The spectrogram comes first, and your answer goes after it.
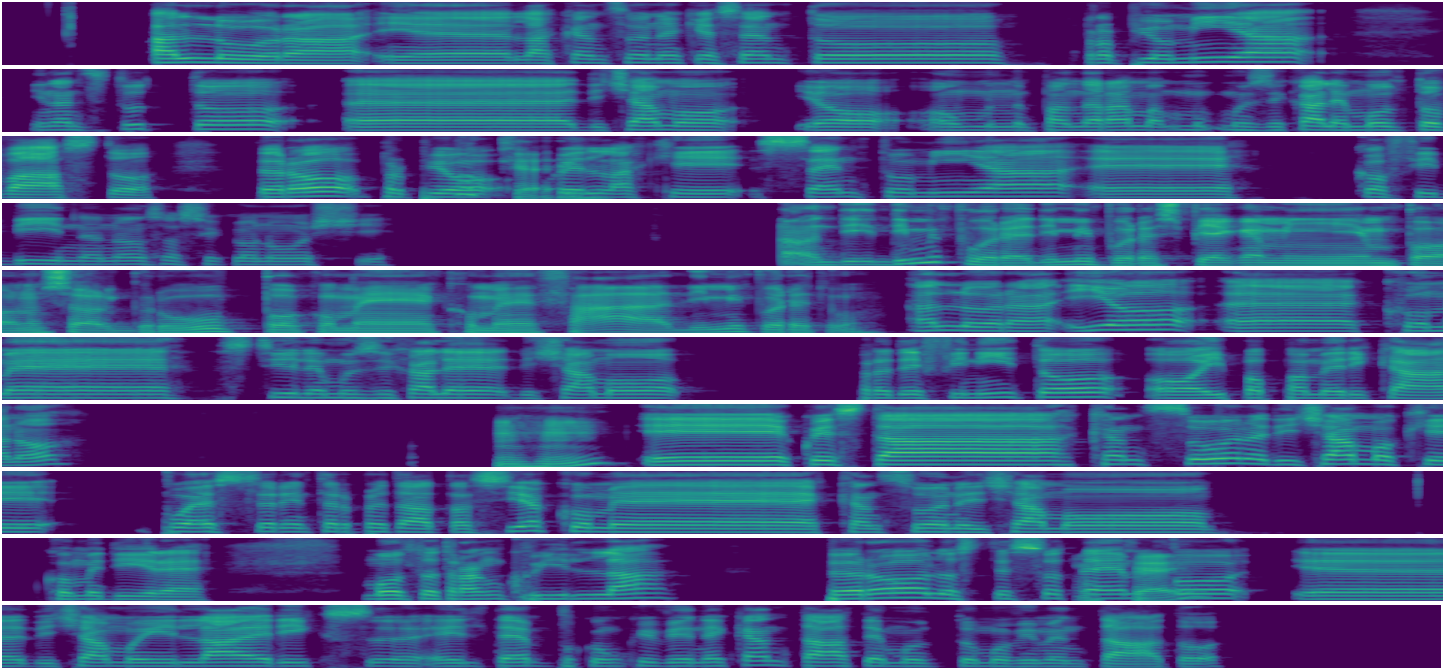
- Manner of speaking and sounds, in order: "proprio" said as "propio"; "proprio" said as "propio"; tapping; in English: "lyrics"
- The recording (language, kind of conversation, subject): Italian, podcast, Che playlist senti davvero tua, e perché?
